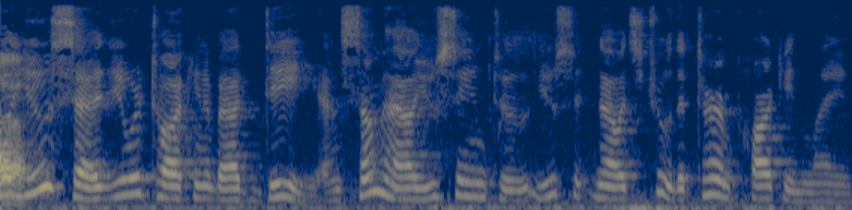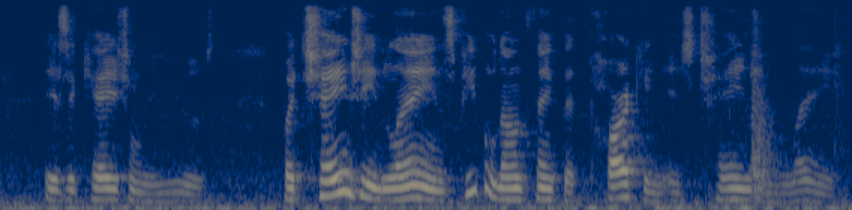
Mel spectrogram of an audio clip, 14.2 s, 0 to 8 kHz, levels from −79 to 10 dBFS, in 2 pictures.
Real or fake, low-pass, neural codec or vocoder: real; 7.2 kHz; none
